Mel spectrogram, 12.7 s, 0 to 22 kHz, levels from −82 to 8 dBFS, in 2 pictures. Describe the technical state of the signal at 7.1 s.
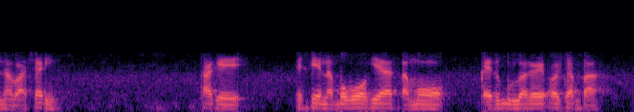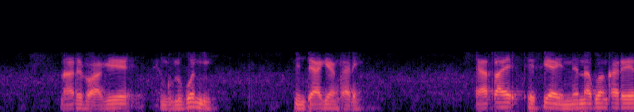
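At 7.1 s the speech carries G.723.1 codec damage, present throughout: coarse 30 ms frame coding fitting about 6 kbit/s leaves it muffled and hoarse, with a spectrogram blank above 3.9 kHz.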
